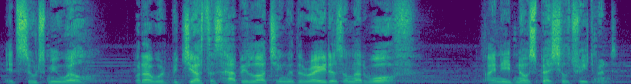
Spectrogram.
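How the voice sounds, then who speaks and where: An actor playing a loyal Viking warrior, measured and plain-spoken, in a dramatic game cutscene. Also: male voice, medium pitch, fairly even intonation, fairly bright tone, faint music behind, close to an everyday voice. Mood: modest. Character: loyal, steady young Viking warrior and raid leader.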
